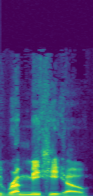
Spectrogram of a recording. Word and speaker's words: Remigio: Yeah, it's actually Remigio. The G is a very soft, silent G. There you go, Remigio.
